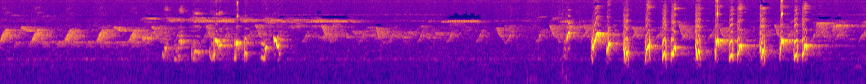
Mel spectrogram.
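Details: Bulbul dueling with a resident territory holder: faint repeated high notes, a short chirped phrase, then a longer lively burst of bright, bouncing notes.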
